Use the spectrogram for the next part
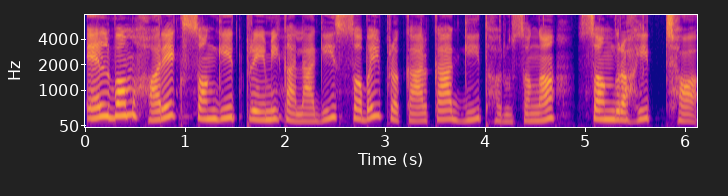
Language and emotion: Nepali, neutral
